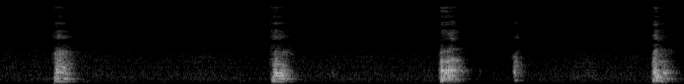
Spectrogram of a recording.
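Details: Marty, a dog: five short, harsh coughing bursts over about seven seconds, spaced irregularly in a quiet room.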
